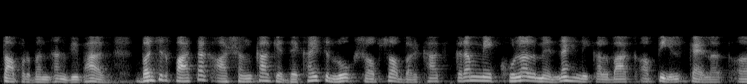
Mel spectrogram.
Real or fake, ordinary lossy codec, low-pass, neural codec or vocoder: fake; Opus, 32 kbps; 3.6 kHz; codec, 24 kHz, 0.9 kbps, DualCodec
